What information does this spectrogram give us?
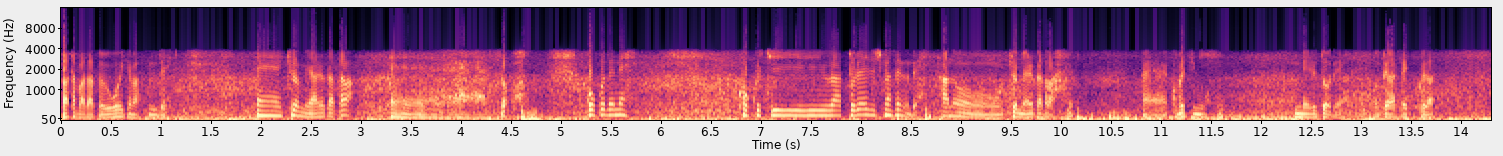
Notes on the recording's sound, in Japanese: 最後に、番組スタイルとして、なぜにいつも外で録音かということを。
